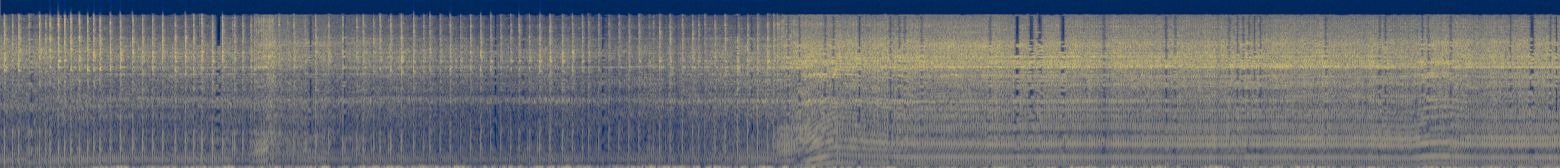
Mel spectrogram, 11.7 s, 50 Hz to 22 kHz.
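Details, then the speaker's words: New Holzfforma 372XP chainsaw while cutting: rough labouring drone then flat steady note, never climbing to crisp high rpm, bogging; owner suspects it needs carburettor tuning. "uh sounds like it needs some carburetor tuning i'm sure you could hear it there it just doesn't want to seem like it wants to get into that high rpm"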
